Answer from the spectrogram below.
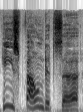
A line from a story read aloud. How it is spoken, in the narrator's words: announced excitedly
